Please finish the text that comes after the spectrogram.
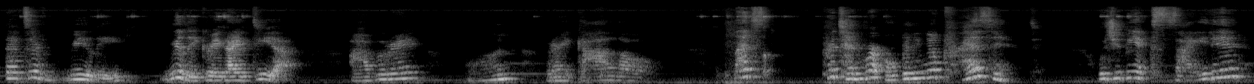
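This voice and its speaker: A woman with a fairly high voice teaches young children in an encouraging, animated manner. She goes very slowly, pausing between phrases and posing questions to her viewers. The sound is distant and echoey. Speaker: dance teacher. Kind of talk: children's online arts lesson, addressing viewers. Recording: echoey room, distant mic, faint noise.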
